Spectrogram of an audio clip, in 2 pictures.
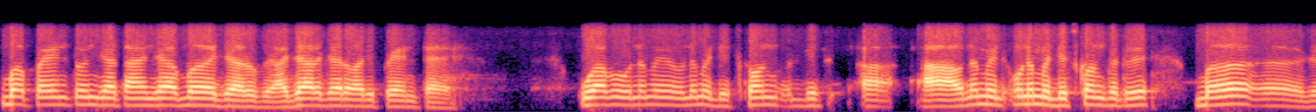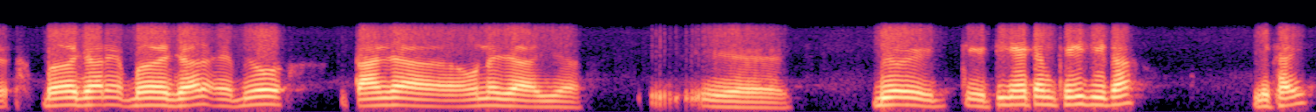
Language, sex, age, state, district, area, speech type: Sindhi, male, 45-60, Gujarat, Kutch, rural, conversation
